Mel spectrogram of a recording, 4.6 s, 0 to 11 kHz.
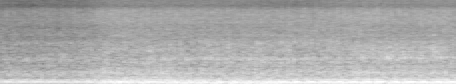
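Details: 1976 Chevelle Malibu V8 after a new transmission install, exhaust cut off except the catalytic converter, cold start: deep, even rumble, loud open exhaust, rising slightly then steady; healthy cold idle.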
